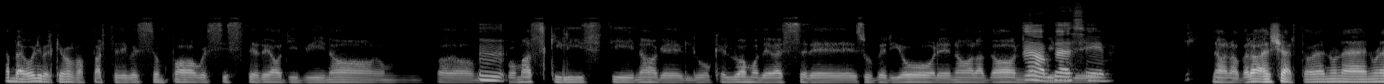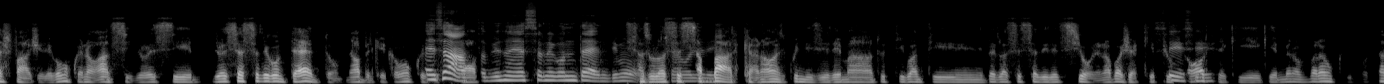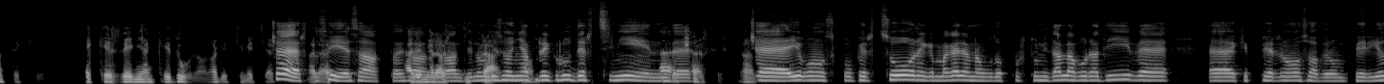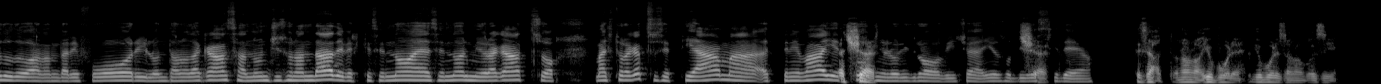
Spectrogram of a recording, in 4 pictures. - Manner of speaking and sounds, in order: "questo" said as "quesso"; "contenti" said as "contendi"; "cioè" said as "ceh"; "precludersi" said as "precluderzi"; "Cioè" said as "ceh"; "persone" said as "perzone"; "dovevano" said as "doveano"
- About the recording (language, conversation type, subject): Italian, unstructured, Perché alcune persone usano la gelosia per controllare?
